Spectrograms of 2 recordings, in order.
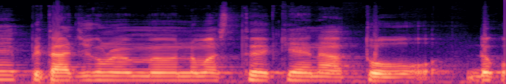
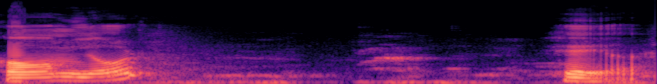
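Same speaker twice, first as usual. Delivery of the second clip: very slow, word by word; slow dictation; 4 dB quieter, much slower than usual. Shown as a demonstration. Teacher dictating to students, very slow. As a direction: draw each word out for learners. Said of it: "बालों को कंघी करो".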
